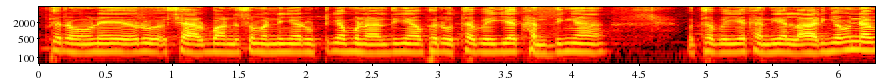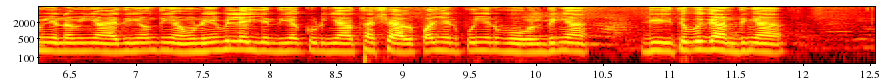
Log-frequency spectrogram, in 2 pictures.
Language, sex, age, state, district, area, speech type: Dogri, female, 60+, Jammu and Kashmir, Samba, urban, spontaneous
